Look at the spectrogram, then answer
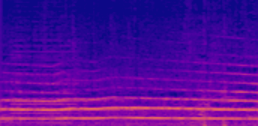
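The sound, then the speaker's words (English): A New York City fire truck siren and big horn blare in one loud, sustained, steady tone that barely wavers across the whole stretch, with no voices. “So this is a fire truck you're about to play. It's a fire truck.”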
